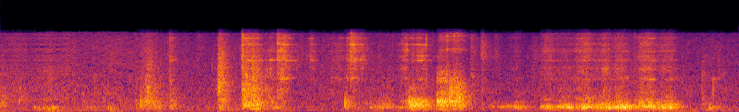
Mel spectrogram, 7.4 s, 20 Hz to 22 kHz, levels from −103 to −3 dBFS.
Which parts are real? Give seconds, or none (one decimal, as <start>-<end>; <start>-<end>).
0.7-5.4; 6.1-7.4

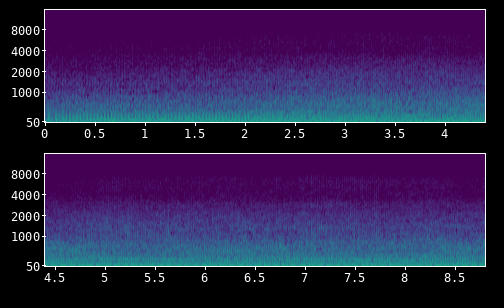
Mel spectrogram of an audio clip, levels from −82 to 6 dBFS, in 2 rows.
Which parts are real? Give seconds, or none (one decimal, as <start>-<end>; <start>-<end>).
0.0-4.2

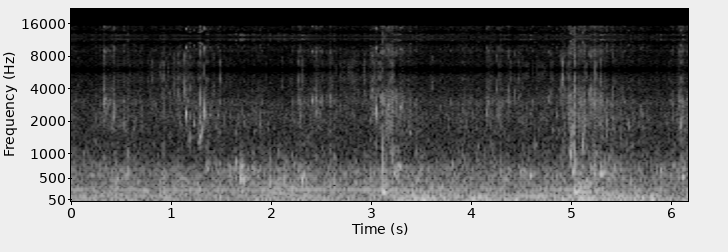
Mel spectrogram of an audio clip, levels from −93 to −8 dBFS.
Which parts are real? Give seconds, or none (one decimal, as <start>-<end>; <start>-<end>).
0.0-6.2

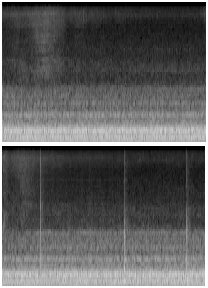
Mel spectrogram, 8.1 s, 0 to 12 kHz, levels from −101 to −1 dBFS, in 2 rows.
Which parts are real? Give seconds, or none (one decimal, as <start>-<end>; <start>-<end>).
0.0-4.6; 6.3-8.1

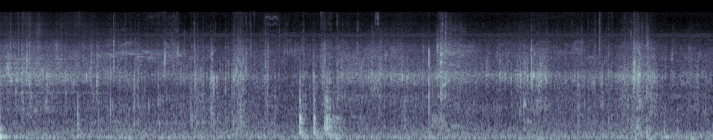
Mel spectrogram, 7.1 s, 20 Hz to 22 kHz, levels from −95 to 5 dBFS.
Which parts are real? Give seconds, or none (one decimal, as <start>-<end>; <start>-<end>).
1.1-7.1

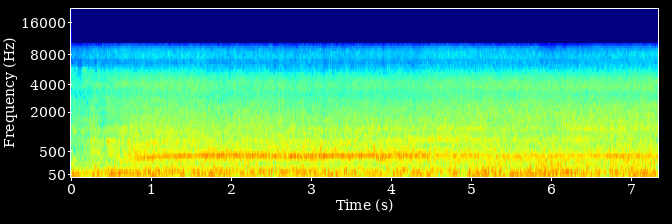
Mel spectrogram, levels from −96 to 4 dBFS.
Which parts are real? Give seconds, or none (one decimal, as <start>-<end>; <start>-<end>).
0.0-0.5; 1.2-3.6; 4.9-7.3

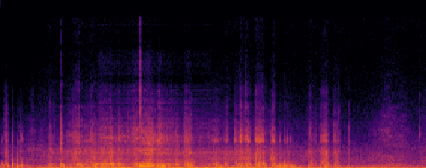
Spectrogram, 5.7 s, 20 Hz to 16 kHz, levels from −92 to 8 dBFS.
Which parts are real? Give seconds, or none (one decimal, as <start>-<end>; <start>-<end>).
0.0-1.3; 2.8-5.7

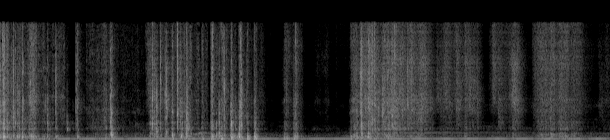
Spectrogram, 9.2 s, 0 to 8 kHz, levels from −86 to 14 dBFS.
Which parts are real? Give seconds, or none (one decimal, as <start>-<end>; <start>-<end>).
0.0-2.2; 2.8-4.2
